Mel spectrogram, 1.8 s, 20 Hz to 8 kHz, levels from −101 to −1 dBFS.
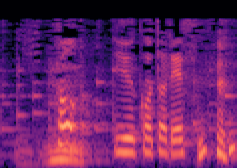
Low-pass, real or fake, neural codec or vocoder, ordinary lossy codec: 7.2 kHz; fake; autoencoder, 48 kHz, 128 numbers a frame, DAC-VAE, trained on Japanese speech; MP3, 24 kbps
